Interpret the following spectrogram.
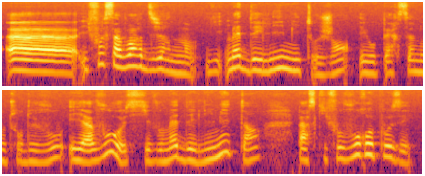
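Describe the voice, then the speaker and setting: A woman's voice: mid-range voice, normal speed, darkish tone. A woman with a French accent doing a casual spiritual oracle card reading, chatty and emphatic, with many fillers.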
